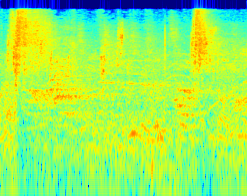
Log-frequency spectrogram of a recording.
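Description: A wushu competitor's form: two sharp whip-like cracks, one right at the start and one near the end, over a murmur of voices in a large gym hall.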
